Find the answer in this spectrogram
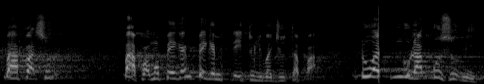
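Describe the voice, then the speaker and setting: A man with a very high-pitched, brisk voice and a Makassar Indonesian accent preaches a humorous Islamic sermon in a large, echoey hall. He is animated and jokey, acting out the voices of husbands and wives.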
